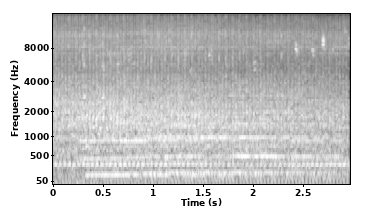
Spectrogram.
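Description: A steady engine drone with a low, throbbing hum from a tractor driving across a field beneath the solar panels of an agrivoltaic installation in Lower Saxony, Germany, preparing the soil, holding an even level throughout with no voices.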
